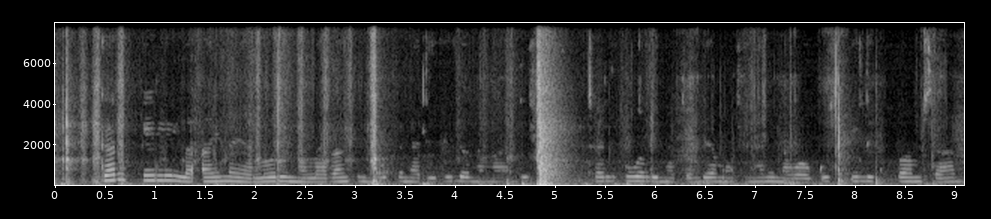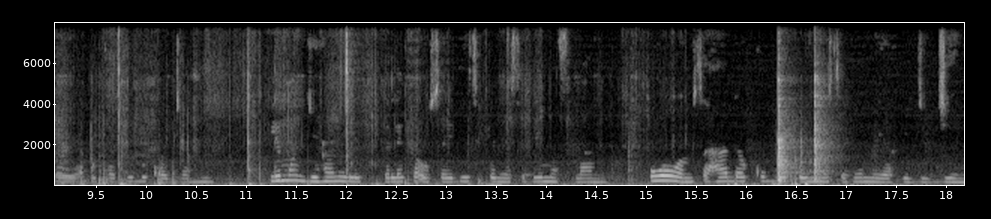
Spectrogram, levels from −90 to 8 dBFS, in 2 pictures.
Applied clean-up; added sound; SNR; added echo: none; Domestic sounds, home sounds; -3 dB; none.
